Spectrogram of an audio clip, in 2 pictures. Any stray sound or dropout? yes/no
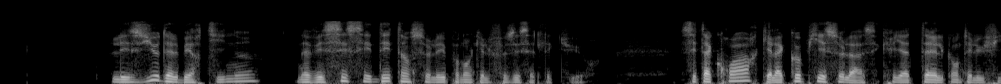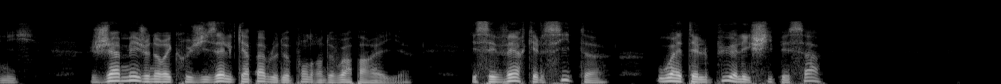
no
